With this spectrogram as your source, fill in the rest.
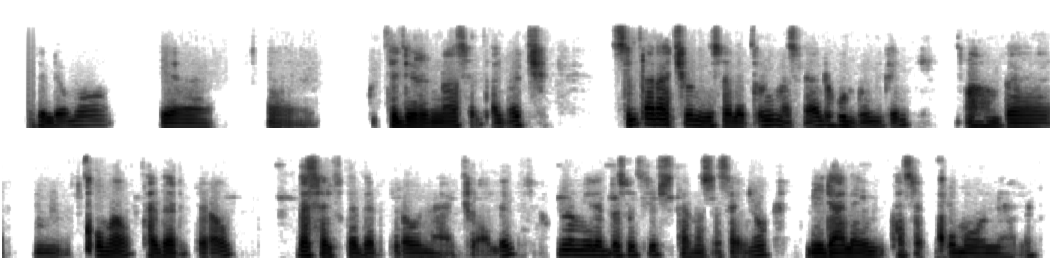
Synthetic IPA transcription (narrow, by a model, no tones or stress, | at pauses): ɨɡɨld̪əɡmo̞ | jɛ | t̪ʰɨd̪ɨɾɨnːasɨlt̪ʼaɲːo̞t͡ʃː | sɨlt̪ʼanat͡ʃːɛwnjːɛsələt̪ʼːunməslalɦulːumɡɨn | ahunbə | kʼuməwt̪ʰəɡ̪əɾt̪ʼɨɾəw | bəsəlft̪ʰəd̪əɾt̪ʼɨɾəwɨnːaja̰t͡ʃːɛwa̰lːən | hulːumjɛləbːəs̬ut̪lɨbst̪ʰəməsəsa̰jnəw | med̪alajɪmt̪ʰəsəkʼːuməwnːjalːən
